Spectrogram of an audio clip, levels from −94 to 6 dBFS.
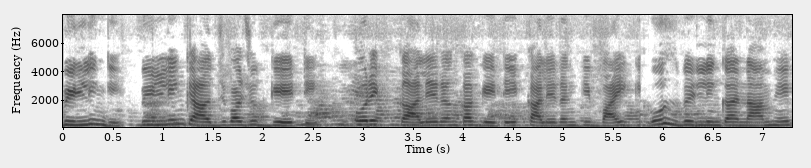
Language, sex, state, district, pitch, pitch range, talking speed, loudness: Hindi, female, Maharashtra, Aurangabad, 245 Hz, 225-265 Hz, 180 wpm, -21 LUFS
